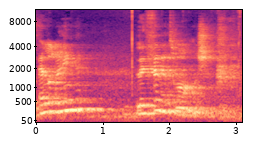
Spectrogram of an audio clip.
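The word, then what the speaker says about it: Hellering-lès-Fénétrange: It's spelled just pretty much like that with an H at the beginning, but you don't pronounce the H. So it's Ellering les Fenetranges.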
